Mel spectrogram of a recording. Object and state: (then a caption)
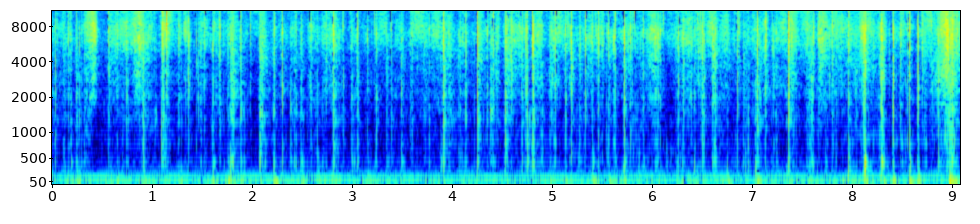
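Paperback book with glossy card cover. A small paperback book with a purple-bordered glossy card cover is held upright while long nails tap and scratch across the cover and spine. Quick, dry clicks and crinkly scratches crowd over a steady low hum, growing louder and sharper toward the end.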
